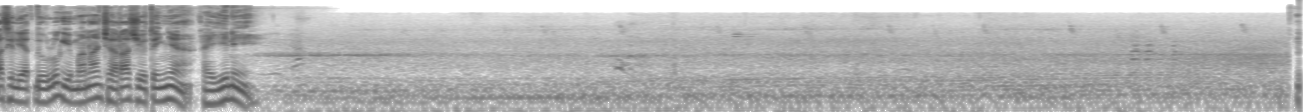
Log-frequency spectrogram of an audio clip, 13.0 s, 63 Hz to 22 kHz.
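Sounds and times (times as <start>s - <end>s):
low rumble of distant traffic: 0.0s - 13.0s.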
